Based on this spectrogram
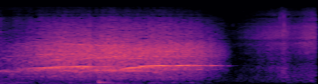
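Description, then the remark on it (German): A large crowd at an AfD rally cheers and applauds loudly in a sustained roar at a speaker's insults against the German left, with a shrill whistle cutting through, then the noise briefly drops before clapping and cheering pick up again. “Sowas wird bejubelt, ja?”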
